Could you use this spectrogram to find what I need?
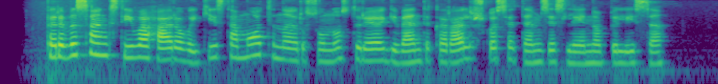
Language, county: Lithuanian, Kaunas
